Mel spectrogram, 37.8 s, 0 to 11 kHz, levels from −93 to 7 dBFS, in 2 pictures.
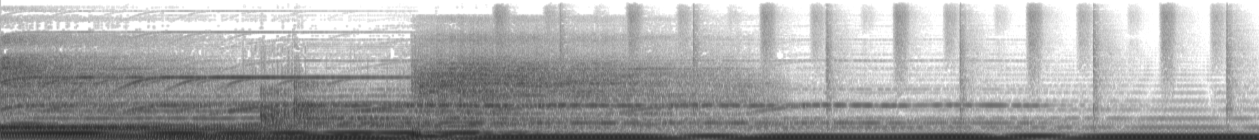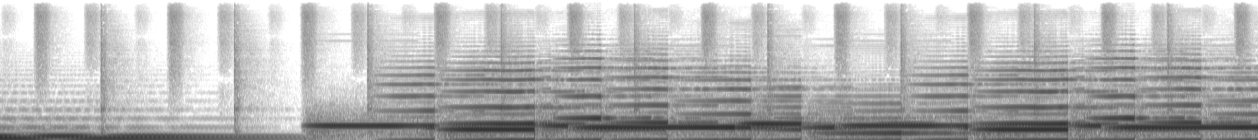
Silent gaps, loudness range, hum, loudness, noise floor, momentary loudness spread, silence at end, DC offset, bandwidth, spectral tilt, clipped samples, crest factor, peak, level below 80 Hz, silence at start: none; 9 LU; none; -17 LUFS; -40 dBFS; 10 LU; 0 s; under 0.1%; 9 kHz; -8.5 dB/octave; under 0.1%; 14 dB; 0 dBFS; -20 dBFS; 0 s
